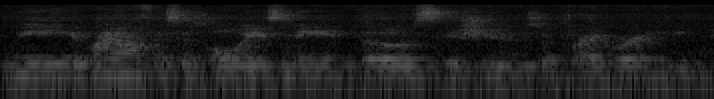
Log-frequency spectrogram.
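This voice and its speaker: Woman, 30s, commissioner, earnest, monotone, echoey hall, distant mic. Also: fairly low pitch, moderate pace, creaky, background noise. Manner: earnest, steady, with frequent ums. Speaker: city commissioner. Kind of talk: candidate forum opening statement.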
